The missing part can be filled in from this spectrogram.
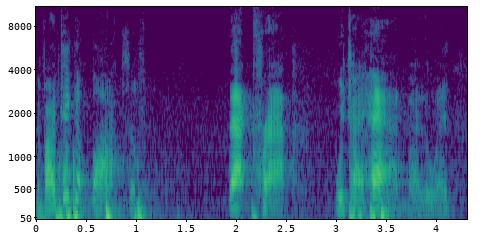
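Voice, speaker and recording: A man's speech moves at a moderate pace. Behind it, music plays. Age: 70s. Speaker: resident making public comment. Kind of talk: public comment at council meeting. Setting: town council meeting. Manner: animated.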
